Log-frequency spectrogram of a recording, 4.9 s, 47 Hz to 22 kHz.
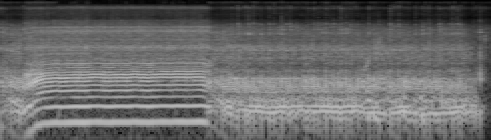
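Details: Small used Robin engine-driven centrifugal water pump, about 1-inch hose, primed after fixing a missing seal and no foot valve: strong, even buzz at high throttle settling to a steady lower drone; pumps water properly.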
